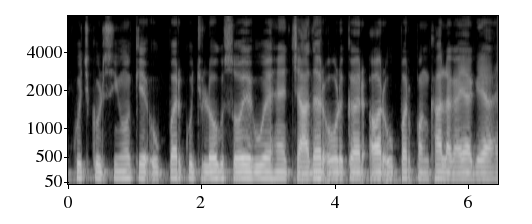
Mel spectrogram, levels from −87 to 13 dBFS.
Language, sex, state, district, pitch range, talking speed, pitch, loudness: Hindi, male, Jharkhand, Garhwa, 115-120 Hz, 160 wpm, 120 Hz, -15 LUFS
